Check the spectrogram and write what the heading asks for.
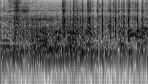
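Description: Film trailer soundtrack playing back: a held low tone, joined about a second in by a fast run of clattering clicks.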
